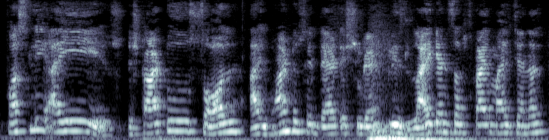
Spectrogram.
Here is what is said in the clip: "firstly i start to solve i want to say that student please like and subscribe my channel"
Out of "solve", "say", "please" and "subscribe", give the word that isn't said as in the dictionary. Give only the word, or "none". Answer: solve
